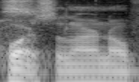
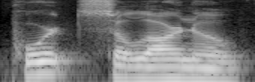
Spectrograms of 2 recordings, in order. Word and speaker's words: Port Salerno: for you when it came to and just pronounce that City one more time what mine yes Port solaro Florida Port solaro Florida yeah was it a specific part of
